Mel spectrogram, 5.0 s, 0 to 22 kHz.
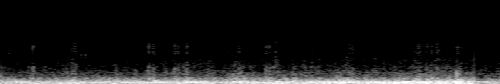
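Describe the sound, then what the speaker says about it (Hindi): A car creeps through Dunagiri forest at night at about 5 to 10 km/h during a tiger search, giving a steady low engine rumble mixed with wind noise throughout, with no one talking. "5 10 की रफ्तार पे गाड़ी चल रही है।"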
